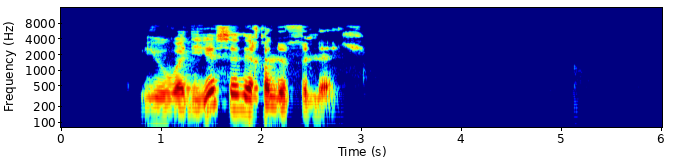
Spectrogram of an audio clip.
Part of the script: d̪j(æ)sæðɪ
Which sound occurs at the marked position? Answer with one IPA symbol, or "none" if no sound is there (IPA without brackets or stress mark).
æ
